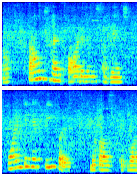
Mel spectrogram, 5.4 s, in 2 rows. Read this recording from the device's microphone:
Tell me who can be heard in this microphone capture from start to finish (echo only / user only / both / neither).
user only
